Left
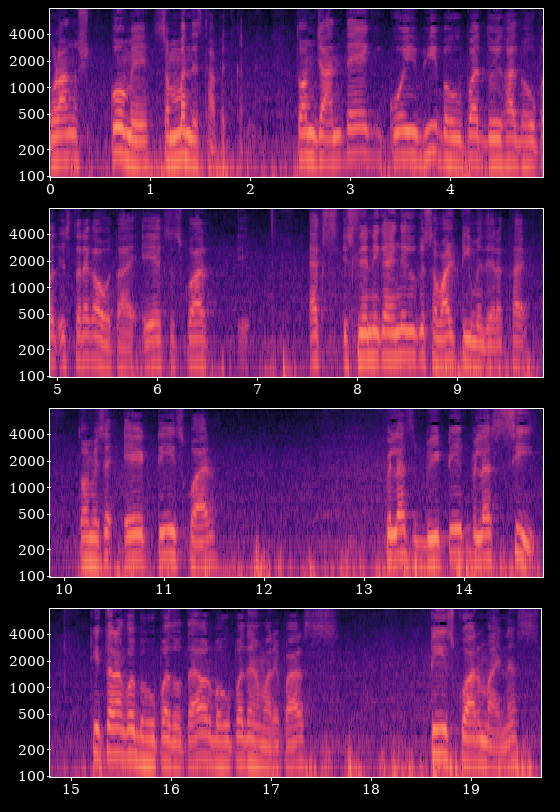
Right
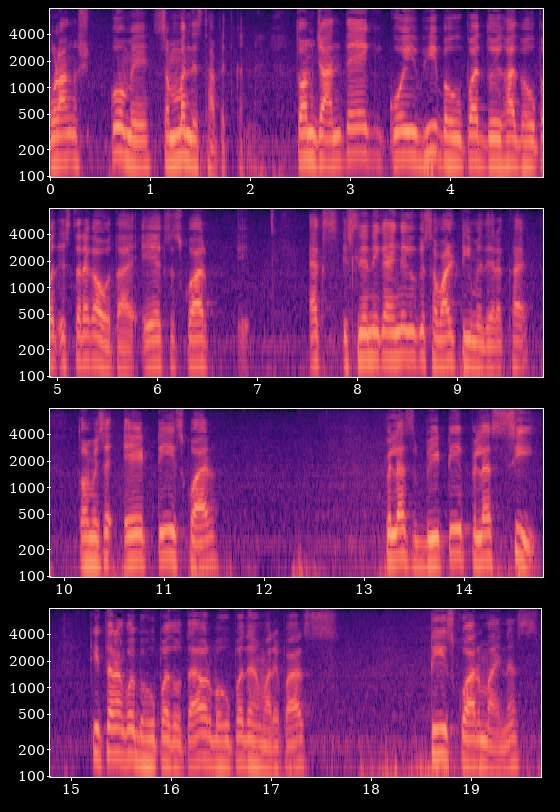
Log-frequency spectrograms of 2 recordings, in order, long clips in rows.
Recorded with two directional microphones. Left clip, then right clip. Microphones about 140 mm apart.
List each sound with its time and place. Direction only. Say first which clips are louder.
0.2 s speech: right 3 dB; 15° right (ahead or behind)
2.4 s a man's voice: right 8 dB; 40° right (ahead or behind)
7.4 s speech: right 6 dB; 20° right (ahead or behind)
10.1 s a man's voice: right 7 dB; 35° right (ahead or behind)
13.2 s speech: right 7 dB; 30° right (ahead or behind)
18.6 s speech: right 6 dB; 20° right (ahead or behind)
